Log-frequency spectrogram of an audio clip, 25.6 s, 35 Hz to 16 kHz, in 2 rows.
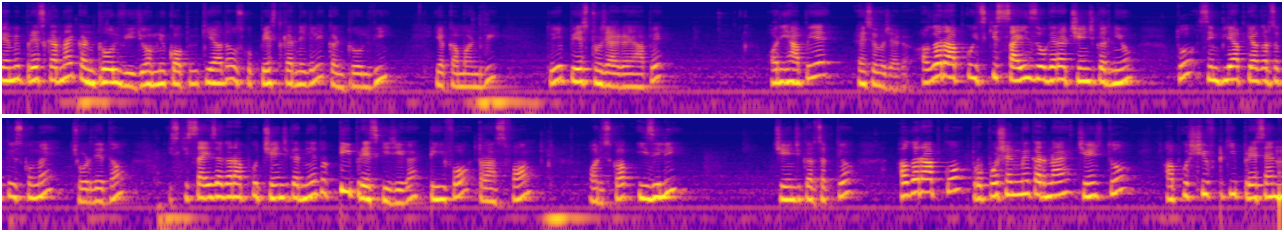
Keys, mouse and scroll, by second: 0.7 click, 4.7 ctrl+v, 7.5-13.8 drag, 18.4 t, 19.5-25.6 drag.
